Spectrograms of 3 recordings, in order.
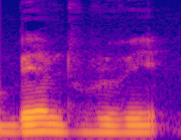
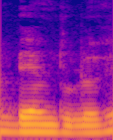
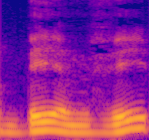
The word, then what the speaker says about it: BMW: Voilà, avec le petit logo BMW devant. Alors, en vrai, on ne devrait pas dire BMW, on devrait plutôt dire BMW, puisque le W se prononce V en allemand, donc on devrait dire BMW.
